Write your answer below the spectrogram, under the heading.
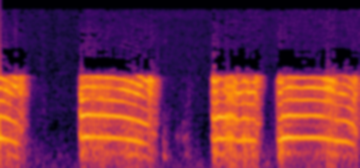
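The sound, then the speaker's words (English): A person imitates a seagull screech in a deep, bassy voice, giving four loud, harsh drawn-out cries separated by short pauses, the first cut off at the start. “give us a little bit of your seagull screech, please.”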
